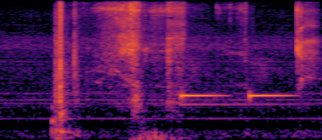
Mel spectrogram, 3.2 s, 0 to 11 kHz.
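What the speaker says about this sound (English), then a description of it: "let's go get these doors open for you" Cabin doors of a Citation CJ3+ business jet opening in Microsoft Flight Simulator, parked after landing: a quiet mechanical click, then a motorised whir and two steady electric hums in separate stretches.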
